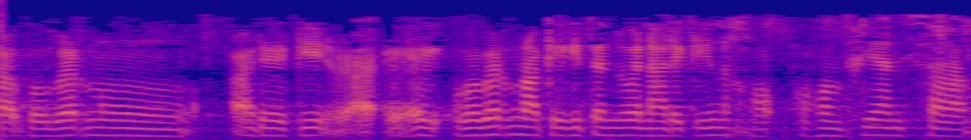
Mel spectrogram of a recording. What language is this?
Basque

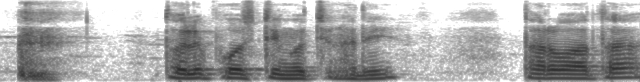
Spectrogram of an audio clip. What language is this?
Telugu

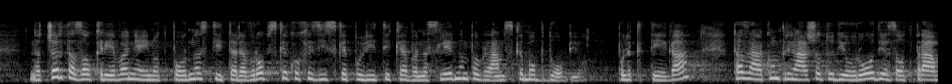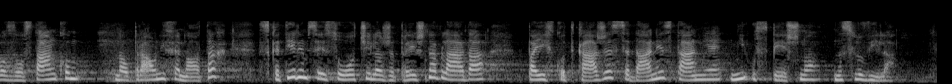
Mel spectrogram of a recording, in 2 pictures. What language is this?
Slovenian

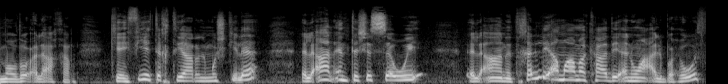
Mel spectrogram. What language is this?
Arabic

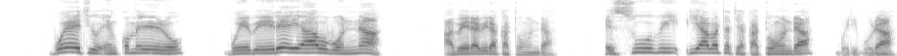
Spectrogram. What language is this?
Ganda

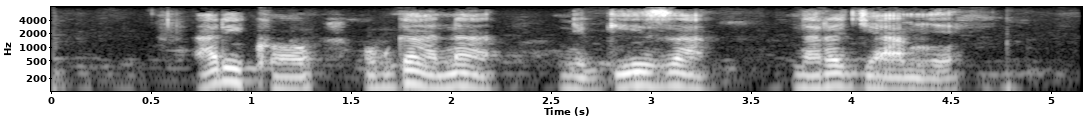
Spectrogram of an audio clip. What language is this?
Kinyarwanda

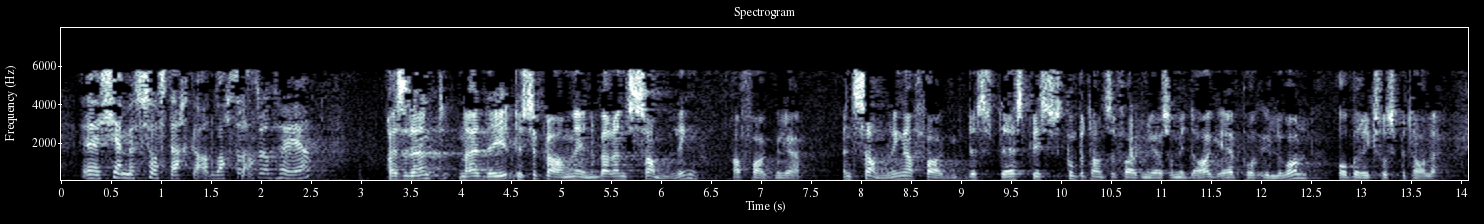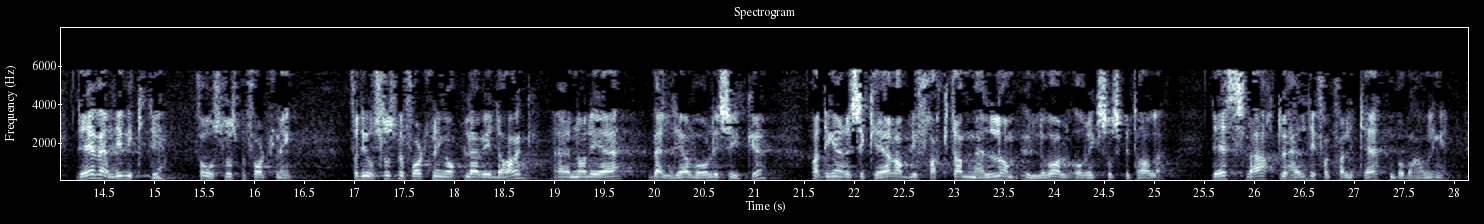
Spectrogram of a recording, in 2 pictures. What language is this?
Norwegian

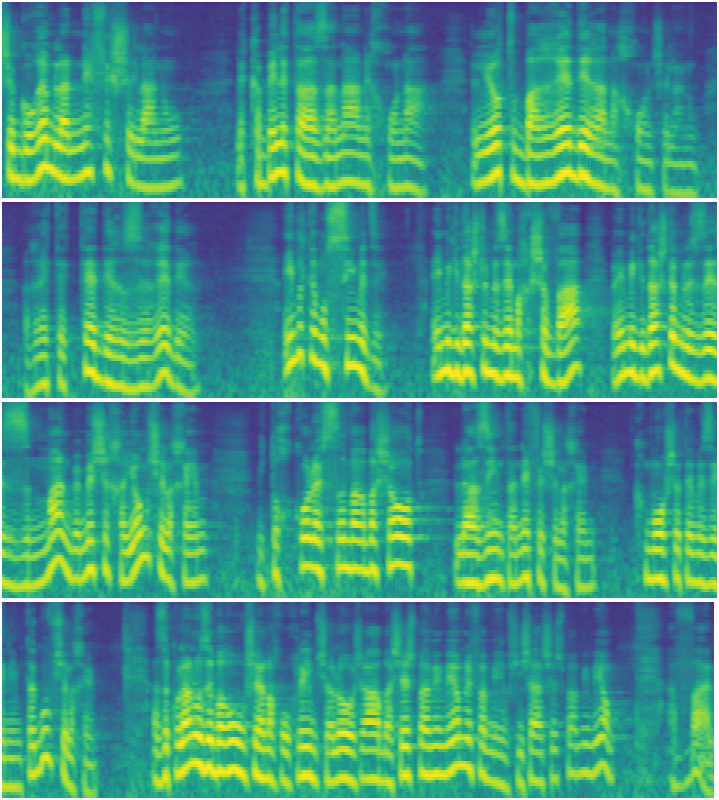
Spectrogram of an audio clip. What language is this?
Hebrew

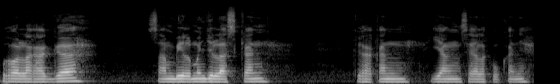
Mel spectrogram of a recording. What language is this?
Indonesian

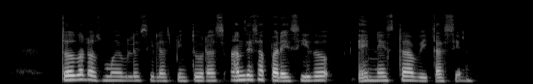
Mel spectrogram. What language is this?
Spanish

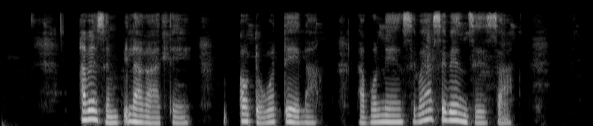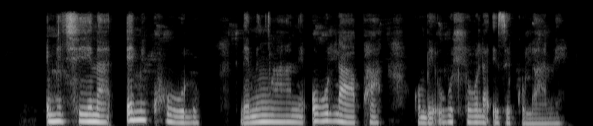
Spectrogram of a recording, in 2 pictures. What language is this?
North Ndebele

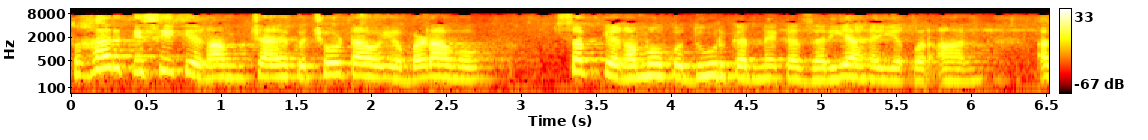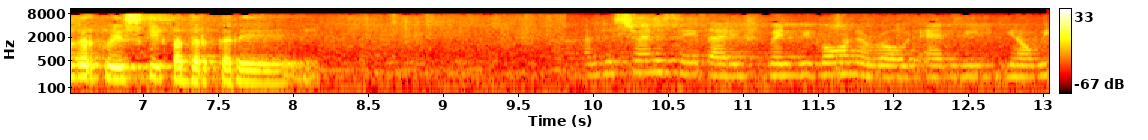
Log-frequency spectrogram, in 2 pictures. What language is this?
Urdu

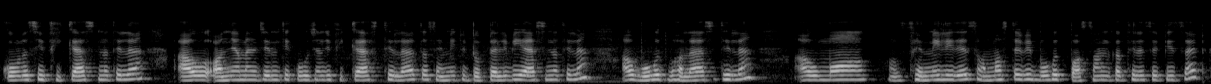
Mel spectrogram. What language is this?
Odia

